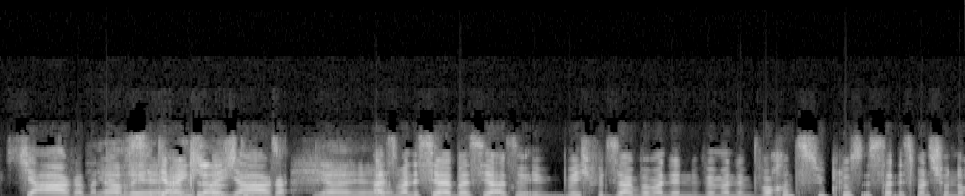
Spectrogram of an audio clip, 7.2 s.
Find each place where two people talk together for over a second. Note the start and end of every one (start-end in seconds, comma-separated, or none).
0.6-2.1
